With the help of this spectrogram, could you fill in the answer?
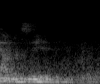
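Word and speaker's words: Schlumberger: Sebagai contoh, Slumberger, tulisannya Slumberger, tapi bacanya Slumberjee.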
